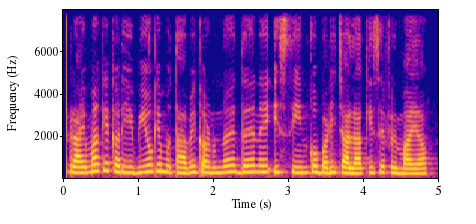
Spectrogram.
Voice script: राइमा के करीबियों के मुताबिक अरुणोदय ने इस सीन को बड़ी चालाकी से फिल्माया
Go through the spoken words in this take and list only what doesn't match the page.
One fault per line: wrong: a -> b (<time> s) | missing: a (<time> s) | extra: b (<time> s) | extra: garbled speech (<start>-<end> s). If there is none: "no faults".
no faults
